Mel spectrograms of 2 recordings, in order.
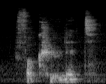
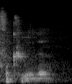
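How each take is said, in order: First: The final T is pronounced strongly. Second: The final T is pronounced softly. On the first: "you can say the T strongly if you want" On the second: "in common everyday speech, they would just say"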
